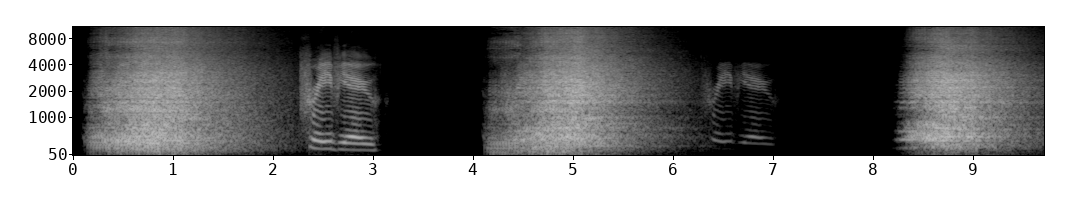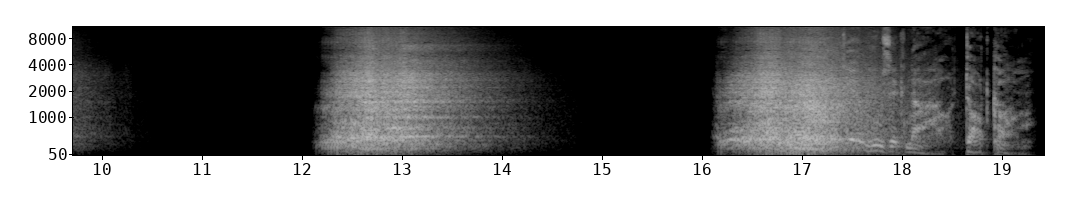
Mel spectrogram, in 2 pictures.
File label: creature attack whooshes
